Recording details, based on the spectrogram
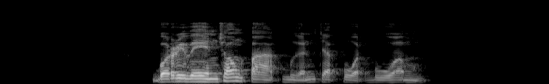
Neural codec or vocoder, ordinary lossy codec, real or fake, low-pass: codec, 16 kHz, 16 kbps, FreqCodec, larger model; none; fake; 7.2 kHz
